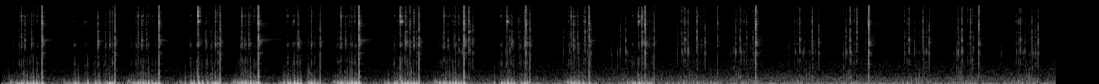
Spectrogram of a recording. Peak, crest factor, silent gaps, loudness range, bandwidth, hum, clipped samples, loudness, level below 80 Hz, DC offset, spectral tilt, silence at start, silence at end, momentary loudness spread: 0 dBFS; 30 dB; none; 7 LU; 17 kHz; none; under 0.1%; -31 LUFS; -32 dBFS; under 0.1%; -3 dB/octave; 0 s; 0.45 s; 17 LU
